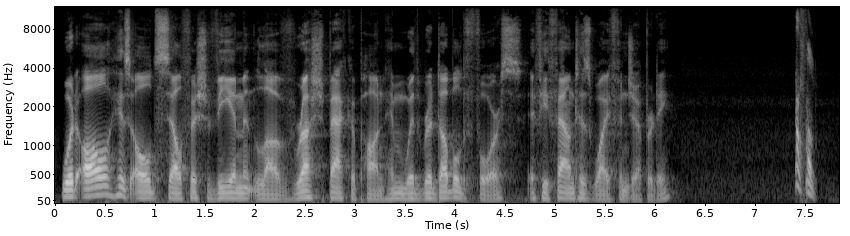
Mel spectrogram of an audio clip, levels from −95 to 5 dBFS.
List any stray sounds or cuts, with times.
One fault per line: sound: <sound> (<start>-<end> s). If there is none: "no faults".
sound: chirp (7.4-7.6 s)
